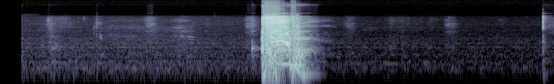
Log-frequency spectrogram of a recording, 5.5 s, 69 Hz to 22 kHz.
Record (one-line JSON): {"cough_length": "5.5 s", "cough_amplitude": 29433, "cough_signal_mean_std_ratio": 0.26, "survey_phase": "beta (2021-08-13 to 2022-03-07)", "age": "45-64", "gender": "Male", "wearing_mask": "No", "symptom_runny_or_blocked_nose": true, "smoker_status": "Never smoked", "respiratory_condition_asthma": false, "respiratory_condition_other": false, "recruitment_source": "REACT", "submission_delay": "1 day", "covid_test_result": "Negative", "covid_test_method": "RT-qPCR"}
